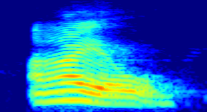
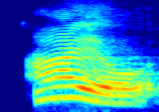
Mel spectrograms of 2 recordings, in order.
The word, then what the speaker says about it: aisle: Be careful with the pronunciation of this word because the S is silent. Aisle. Aisle.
